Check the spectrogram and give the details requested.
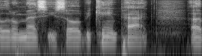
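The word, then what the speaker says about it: Paak: That's so But for you, is it Pac? It's P A K. So So it's it's a Korean name.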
